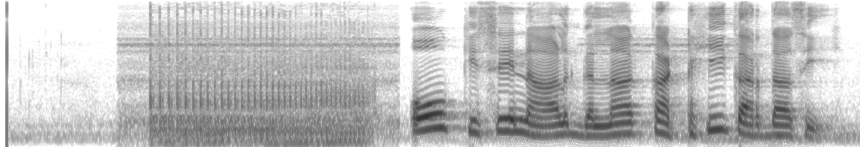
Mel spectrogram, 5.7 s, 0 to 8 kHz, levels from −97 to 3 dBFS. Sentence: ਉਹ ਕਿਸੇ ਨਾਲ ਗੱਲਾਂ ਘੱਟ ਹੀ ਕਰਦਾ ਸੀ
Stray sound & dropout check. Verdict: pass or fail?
fail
